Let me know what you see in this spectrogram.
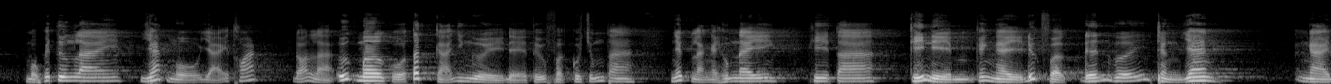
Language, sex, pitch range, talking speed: English, male, 130-185 Hz, 185 wpm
